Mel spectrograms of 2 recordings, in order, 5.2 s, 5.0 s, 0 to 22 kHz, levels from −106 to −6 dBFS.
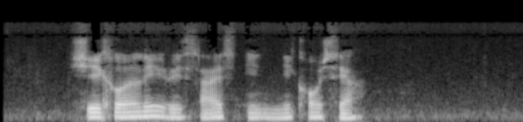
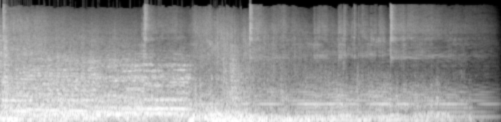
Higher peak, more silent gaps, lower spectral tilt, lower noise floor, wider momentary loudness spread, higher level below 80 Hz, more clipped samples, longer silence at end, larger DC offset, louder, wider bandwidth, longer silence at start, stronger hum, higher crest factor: second, -10 dBFS vs 0 dBFS; neither; about the same, -7 dB/octave vs -6 dB/octave; first, -58 dBFS vs -30 dBFS; second, 9 LU vs 13 LU; second, -50 dBFS vs -16 dBFS; second, under 0.1% vs 0.5%; first, 1.6 s vs 0.3 s; neither; second, -26 LUFS vs -11 LUFS; second, 10.5 kHz vs over 20 kHz; first, 0.75 s vs 0 s; neither; first, 18 dB vs 10 dB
